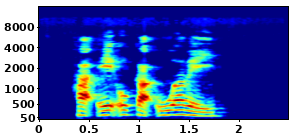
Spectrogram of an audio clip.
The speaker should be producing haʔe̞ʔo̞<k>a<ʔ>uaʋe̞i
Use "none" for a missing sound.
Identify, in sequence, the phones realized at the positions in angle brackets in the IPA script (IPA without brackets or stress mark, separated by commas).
k, ʔ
